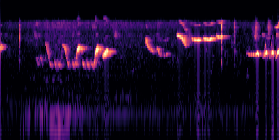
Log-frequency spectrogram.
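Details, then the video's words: White-rumped shama song meant to provoke a response from a bird just out of moult: quieter, scattered whistled slurs and a few drawn-out high whistles with pauses between phrases. "PANCINGAN MURAI BATU BERES MABUNG LANGSUNG NYAUT,PENAMBAH EMOSI DAN BIRAHI"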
